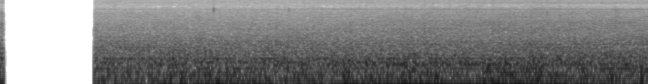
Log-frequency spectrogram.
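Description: About a second of dead silence at an edit, then a steady low rumble and hiss of a railway platform right beside a standing passenger train.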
